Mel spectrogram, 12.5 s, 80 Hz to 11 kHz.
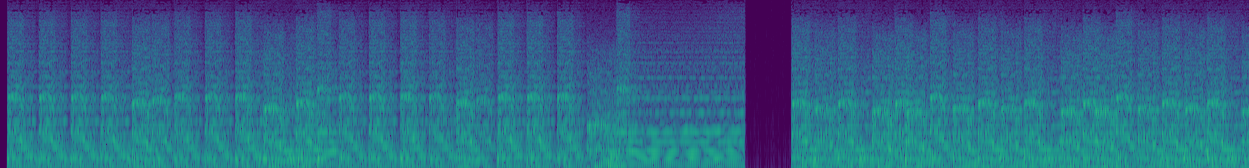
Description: Ravin' Choir, Roland M-DC1

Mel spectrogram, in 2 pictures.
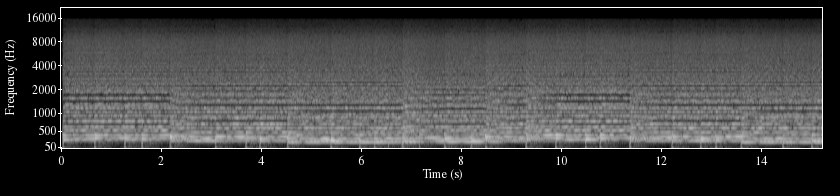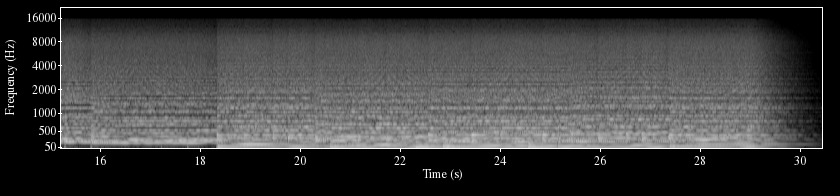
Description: Thick Matrix; Roland SR-JV80-04

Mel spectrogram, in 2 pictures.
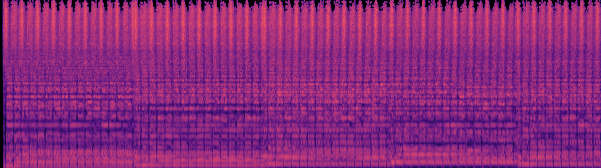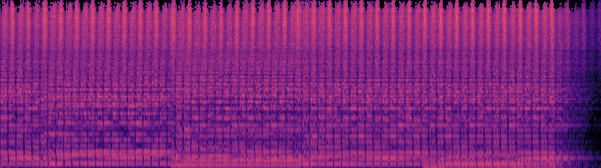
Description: Sand Trance; Alesis Rap Techno Dance

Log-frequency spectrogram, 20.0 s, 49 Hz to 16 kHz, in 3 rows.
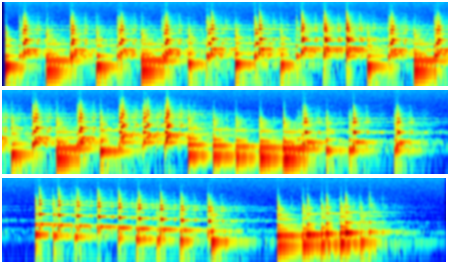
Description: Pizz; Korg DSS-1; KSDU-007 Bass Groups

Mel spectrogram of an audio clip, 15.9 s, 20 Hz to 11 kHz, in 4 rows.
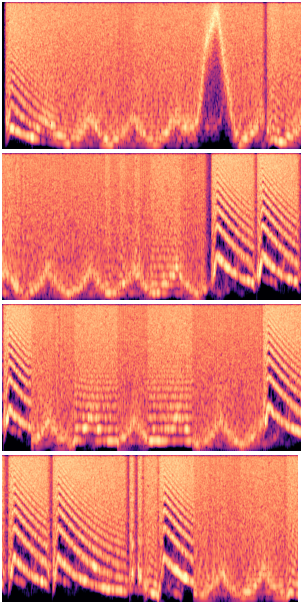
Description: Korg microKORG Factory Voices; Domin8or

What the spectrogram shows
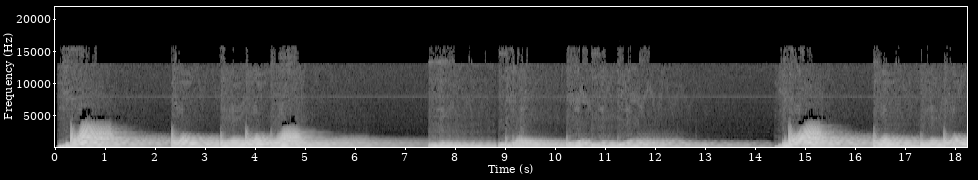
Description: BA FMFrtls, Yamaha TG77; Factory Presets

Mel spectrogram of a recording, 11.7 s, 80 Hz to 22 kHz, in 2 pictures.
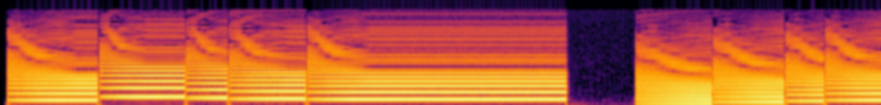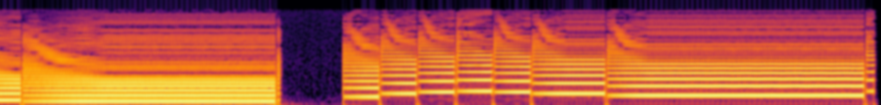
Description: cosmic, Technics SX-K450 PCM Solo Presets

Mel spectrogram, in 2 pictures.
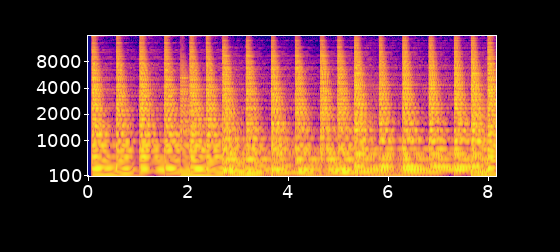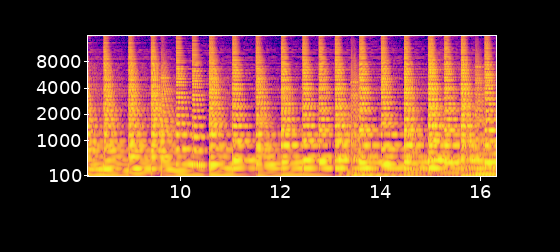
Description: Fat Pad, Korg DSS-1, Brass

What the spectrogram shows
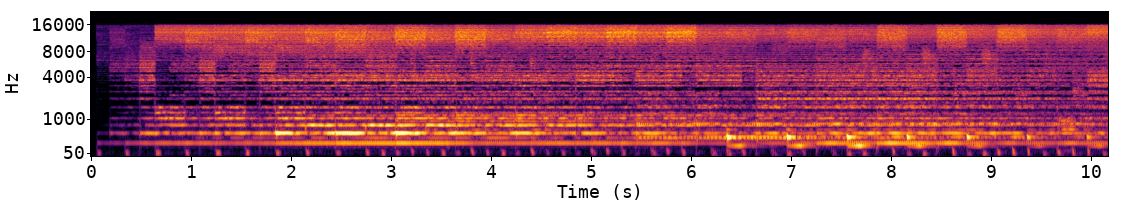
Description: Shimmer Pad, Roland V-Synth; Factory Patches

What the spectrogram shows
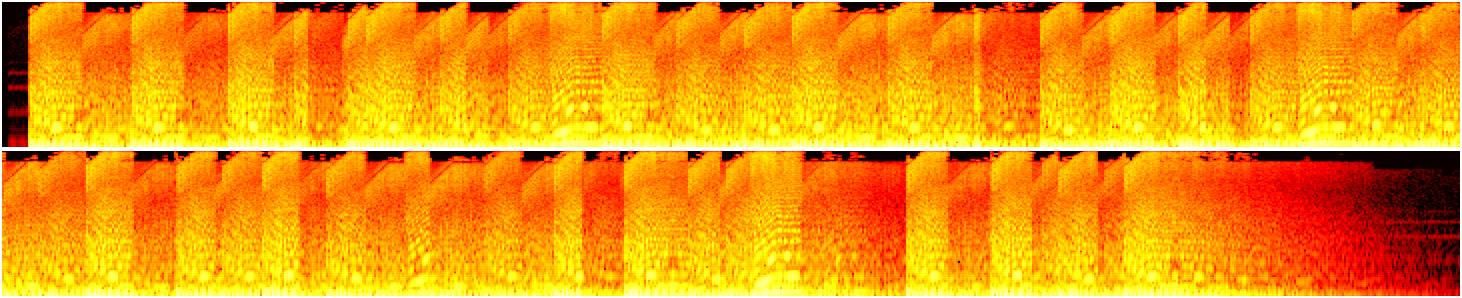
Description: Hoover, Roland Fantom XR; Alpha Hoover

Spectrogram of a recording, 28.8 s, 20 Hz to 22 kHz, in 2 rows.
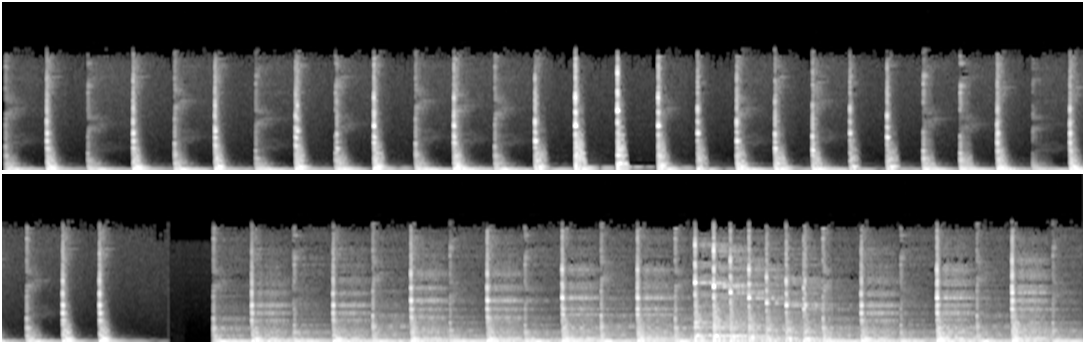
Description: Large Warm 2.3 sec, Alesis MidiVerb II

